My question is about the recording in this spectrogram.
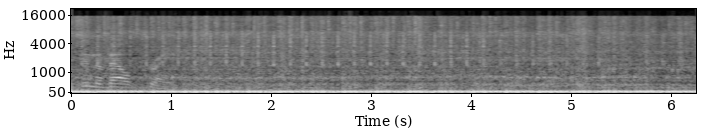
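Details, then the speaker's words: Cold start on a 1981 DeLorean: deep steady idle hum with a light, uneven tick underneath, seemingly from one side of the engine; valve train ticking suspected, source not confirmed. "me show you what I mean by the a little bit of ticking sound in the engine"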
